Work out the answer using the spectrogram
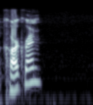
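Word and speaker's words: Corcoran: Before I uh butcher the name, is it Corora Chloran or is that different? Is it different? Oh, Corkran. Corkran. Okay.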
